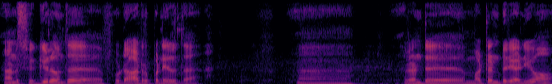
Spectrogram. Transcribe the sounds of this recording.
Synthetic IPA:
naːnɐsʊɡɪlɐʋɐnd̪ɯfʊɖaːɾɖɐɾpɐɳːiɾɯnd̪ẽː | ɾɛɳɖɯmɐʈːɐnbɛɾɪjaːnɪjʊ̃

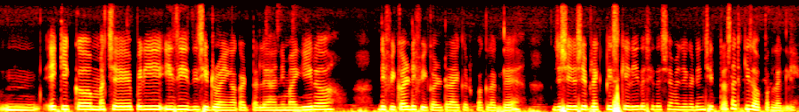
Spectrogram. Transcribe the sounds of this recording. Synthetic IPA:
ekikməɕepəɾiʔid͡ziːd͡ziɕiːɖɾɔiŋɡakaɽt̪aleaɽ̃imaɡiːɾ | ɖifikəlʈɖifikəlʈːɾajkəɾpəklaɡle | d͡zəɕiːd͡zəɕiːpɾɛk̚ʈiskeliːt̪əɕiːt̪əɕem̤əd͡ʑekəɽiːnt͡ɕit̪ɾasaʈkiːd͡zapəklaɡliː

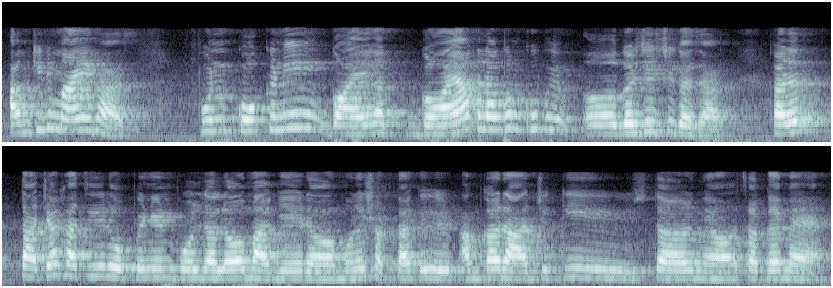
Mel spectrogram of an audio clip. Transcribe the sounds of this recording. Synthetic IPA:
amt͡ɕinimaɦit̪ʰas | puɳkokɳiɡɔjãɡɔ̃jãklaɡuːnkʰuːpɡəɾd͡ʑit͡ɕiɡəd͡zat | kaɾəɳt̪at͡ɕjakʰat̪iːɾopinjənpold͡zalɔmaɡeɾməɽ̃uɕəkt̪akiamkaɾad͡ʒjukist̪əɾmɛsəɡəjmɛ̃

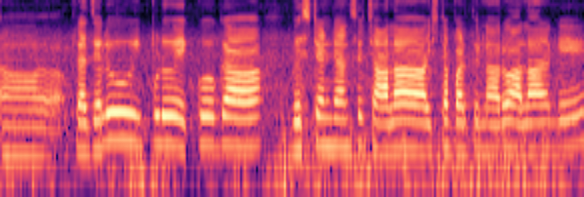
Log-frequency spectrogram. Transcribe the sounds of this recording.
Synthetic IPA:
pɾɐd͡ʒɐluipːuɽue̞kːuʋɐɡaː | ʋesʈeɳɖaːnst͡ʃaːlaːiʂʈɐpɐɽut̪unːaːɾuɐlaːɡe̞ː

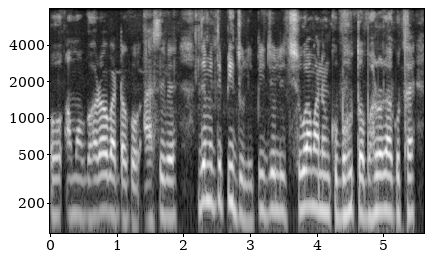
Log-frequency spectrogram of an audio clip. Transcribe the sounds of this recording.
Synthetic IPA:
ɦoʔamɔɡʱɔɾɔbaʈɔkuʔasibed͡ʒemit̪̬ipid͡ʒulipid͡ʒulit͡ʃʰuwamanɔŋkubɔɦut̪ɔbʱɔɭɔlaɡut̪ʰae

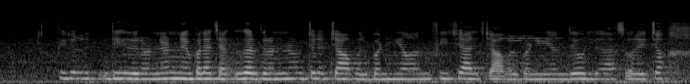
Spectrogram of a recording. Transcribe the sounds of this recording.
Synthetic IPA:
pʰɪɾd̪eːd̪eːɾoːnːẽːʊnːẽːpəlaːt͡ʃɛkkəɾd̪eːɾoːned͡ʒelãt͡ʃaːʋəlbəɳijãːnpʰiːt͡ʃɛːlt͡ʃa̰ːʋəlbənijãːnd̪eːoːlːaːsoːɾeːt͡ʃaː

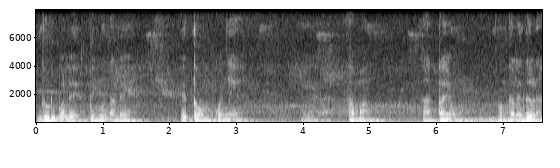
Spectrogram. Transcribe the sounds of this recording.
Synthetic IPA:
duɽupalɛt̪iŋunalɛ | et̪ɔmkɔɲe | samaŋ | at̪ajɔŋːɔnkaled̪əna

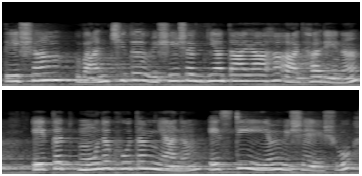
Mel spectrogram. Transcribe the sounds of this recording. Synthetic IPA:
t̪eːʃaːmʋaːɲt͡ʃit̪ɐʋiʃeːʃɐɡɲaːt̪aːjaːɦɐ̆ʔaːd̪ʱaːɾeːnɐ | eːt̪ɐt̪muːlɐbʱuːt̪ɐmɡjaːnɐmesʈiːemʋiʃeeːʂu

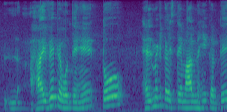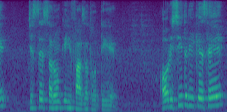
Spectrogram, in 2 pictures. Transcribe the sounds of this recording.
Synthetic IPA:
ɦaːiʋepeɦoːt̪eɦɛ̃t̪o | hɛlmɪʈkaɪst̪eːmaːlnɐɦĩkɐɾt̪e | d͡ʒɪsːesɐɾõkiɦɪfaːzət̪ɦoːt̪iɦɛ̰ː | ɔːɾɪsit̪ɐɾiːkese

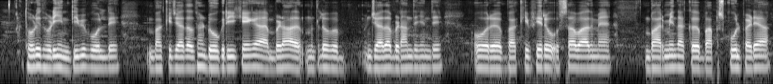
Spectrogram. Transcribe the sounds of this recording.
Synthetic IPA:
t̪ʰoːɽiːt̪ʰoːɽiːɦɪnd̪iːbiːboːld̪eː | baːkiːzjaːd̪aːʊsʰãːɖoːɡɾiːkeːɡaːbəɽaːmət̪ləb | zjaːd̪aːbəɽãːnd̪eːɦə̃nd̪eː | ɔːɾbaːkiːpʰɪɾʊ̰sːaːbaːd̪mɛ̃ː | baːɾmẽːt̪əkbaːpskuːlpəɽjaː

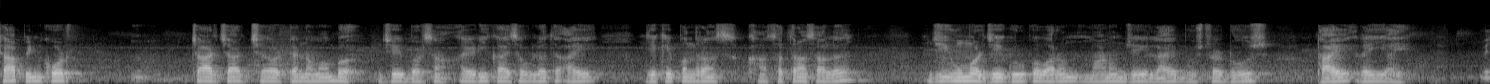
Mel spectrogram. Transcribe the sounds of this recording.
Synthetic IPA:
t͡ɕʰaːpɪnkoːɖ | t͡ɕaːɾt͡ɕaːɾt͡ɕʰɐɐʈʰə̆nɐʋə̃ɓəd͡ʑeːbɐɾsãɐɦɪɽikaːɪsɐɦuːlət̪aːɦe | d͡ʑeːkʰepɐ̃nd̪ɾə̃kʰãːsɐt̪ɾə̃saːl | d͡ʑiːuməɾd͡ʑeːɡʊɾuːpʋaːɾʊnɪ̆maːɳ̤ʊnɪ̆d͡ʑeːlaːɪbuːsʈəɾɖoːz | ʈʰaːeɾɐɦiaːɦeː

